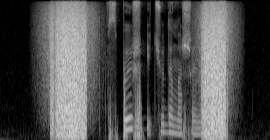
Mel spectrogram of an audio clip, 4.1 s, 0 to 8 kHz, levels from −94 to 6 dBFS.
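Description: Wireless microphone noise hits occur from 0.51 to 1.56 s and again from 2.82 to 3.62 s, each a swish of static over the speech lasting roughly a second. Both point to an analogue FM radio link fading as reflected copies of the transmitted signal arrive out of phase and partly cancel. With less signal reaching the receiver, its own hiss rises until the signal recovers, so the burst swells and then clears.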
